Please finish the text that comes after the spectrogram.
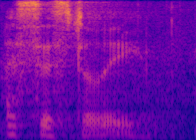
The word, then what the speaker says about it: asystole: After one shock, the patient's rhythm went to, how do I pronounce that word? It says? Systole. Asystole.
